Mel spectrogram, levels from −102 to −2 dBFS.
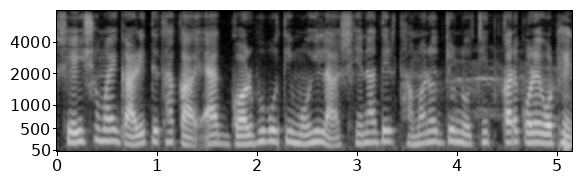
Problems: background sounds at intervals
